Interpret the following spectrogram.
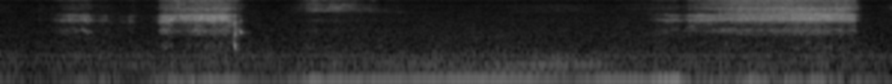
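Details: Female pitbull dog asleep: soft low snores alternating with hissy, snorting breaths through the nose; noisy breathing and light snoring during sleep.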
